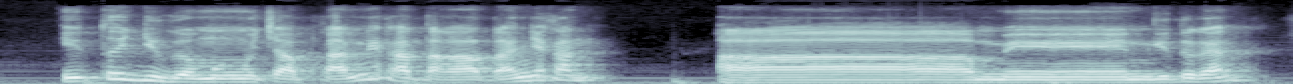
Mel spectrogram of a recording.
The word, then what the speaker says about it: Amin: nah itu nah itu kalau dibacanya benar cara bacanya tuh adalah waktu kita baca Amin itu biarkan ya di bawah di bawah pusar kita itu kata-kata a-nya tuh naik A jadi jangan a-nya tuh jangan di leher tapi di bawah gitu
